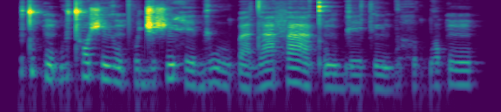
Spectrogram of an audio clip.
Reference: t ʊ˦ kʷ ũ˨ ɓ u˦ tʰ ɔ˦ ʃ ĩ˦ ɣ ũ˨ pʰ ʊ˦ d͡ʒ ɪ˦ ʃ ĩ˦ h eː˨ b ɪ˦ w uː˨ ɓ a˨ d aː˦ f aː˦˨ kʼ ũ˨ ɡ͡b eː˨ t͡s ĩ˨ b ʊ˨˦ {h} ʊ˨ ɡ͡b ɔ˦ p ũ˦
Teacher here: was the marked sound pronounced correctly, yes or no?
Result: yes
